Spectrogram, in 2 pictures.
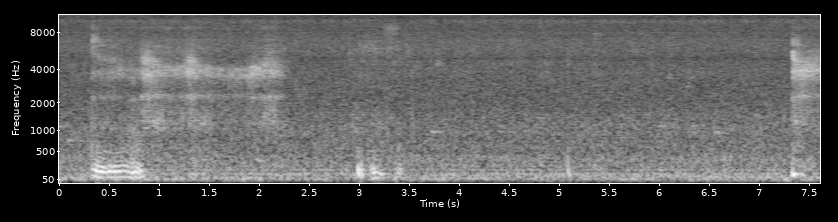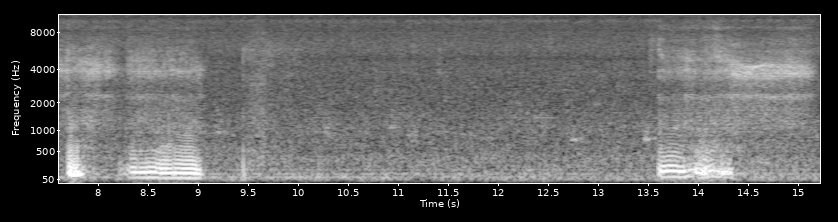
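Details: Uno, a pet dog, snoring really loud: short rasping snorts and brief low rumbling snores at irregular intervals, some with a hissing breathy edge, quiet stretches between bursts.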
